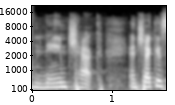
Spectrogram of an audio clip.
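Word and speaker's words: Namechk: all your platforms is a free tool called Name Check. And check is spelled C-H-K.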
